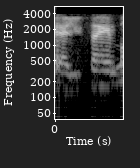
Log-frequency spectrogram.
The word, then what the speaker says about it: Usain: Hussein Bolt. How do you pronounce Bolt first name? – Yeah, Usain Bolt.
